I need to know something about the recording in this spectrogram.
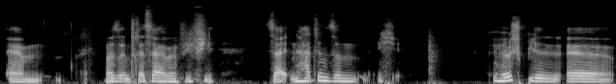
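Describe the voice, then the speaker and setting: A man's voice: medium pitch, big pitch swings, measured pace, gravelly, darkish tone, no room sound. A man casually putting questions as a podcast co-interviewer. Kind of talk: casual chat.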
